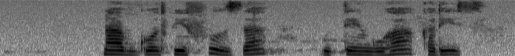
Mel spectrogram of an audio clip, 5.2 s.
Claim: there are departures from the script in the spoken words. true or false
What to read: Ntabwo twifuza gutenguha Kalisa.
false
